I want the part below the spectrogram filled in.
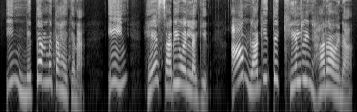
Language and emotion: Santali, angry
